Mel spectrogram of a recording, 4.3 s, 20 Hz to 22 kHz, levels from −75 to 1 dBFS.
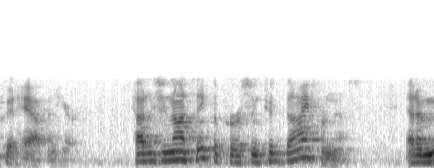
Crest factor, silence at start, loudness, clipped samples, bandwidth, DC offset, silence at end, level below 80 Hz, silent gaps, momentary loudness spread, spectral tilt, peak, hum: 20 dB; 0 s; -24 LUFS; under 0.1%; 4.1 kHz; under 0.1%; 0 s; -60 dBFS; none; 19 LU; -7 dB/octave; -4 dBFS; none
